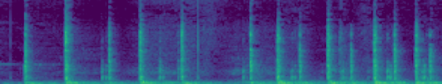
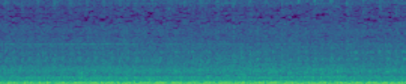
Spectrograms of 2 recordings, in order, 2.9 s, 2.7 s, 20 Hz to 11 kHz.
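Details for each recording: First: 2006 Nissan pickup with a loud rear noise while driving: driveshaft rocked by hand gives sharp, uneven metallic clicks from the universal joint at the differential yoke, which is worn out; the three U-joints are to be replaced. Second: 2006 Nissan pickup after replacing the universal joints, rear wheel raised and spinning in first gear: steady, even drivetrain hum with no clunks, clicks or vibration; the rear noise heard while driving is fixed and the driveline is normal.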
